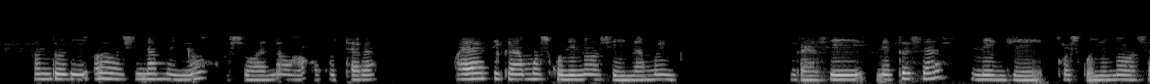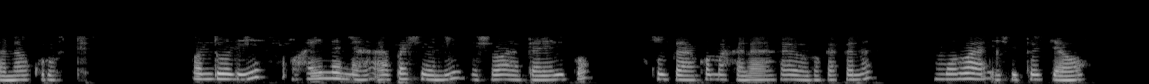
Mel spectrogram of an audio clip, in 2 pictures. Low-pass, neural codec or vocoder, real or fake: 3.6 kHz; none; real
